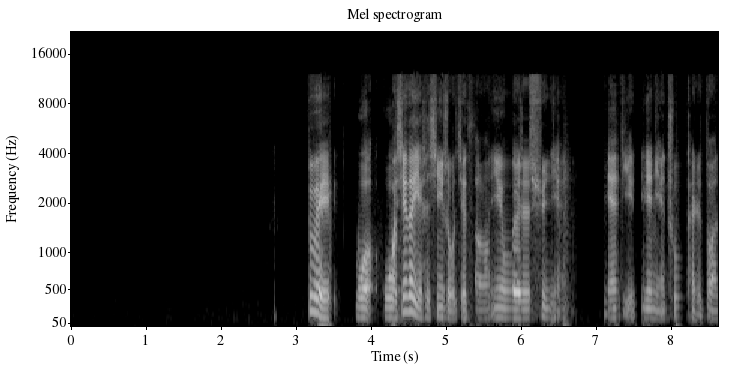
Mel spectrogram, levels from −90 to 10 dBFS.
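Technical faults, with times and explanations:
3.27–3.82 s, repeated packet loss (robotic sound): five gaps, longest 60 ms, each patched by extending the last sound, so speech turns choppy and robotic.
4.25–4.29 s, short concealed packet loss: about 20 ms failed to arrive in time; the receiver stretched the preceding sound, leaving a brief smear.
5.29–7.65 s, repeated packet loss (robotic sound): eleven gaps up to 100 ms each, about a quarter of the stretch concealed, giving robotic, broken-up speech.
8.05–8.20 s, burst of packet loss: about 140 ms lost in a row; the last sound was continued and faded, then about 40 ms of silence before speech resumes further on.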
